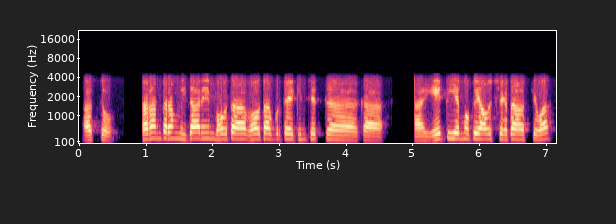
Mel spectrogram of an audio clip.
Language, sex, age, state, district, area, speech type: Sanskrit, male, 60+, Andhra Pradesh, Visakhapatnam, urban, conversation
